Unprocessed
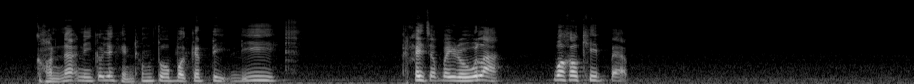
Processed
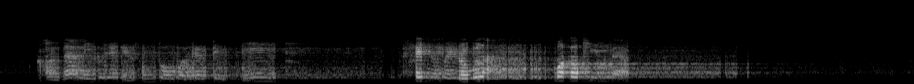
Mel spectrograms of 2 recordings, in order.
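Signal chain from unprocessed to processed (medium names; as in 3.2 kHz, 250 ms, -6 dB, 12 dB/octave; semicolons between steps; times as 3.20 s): two-slope reverb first 0.24 s, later 4.3 s, from -19 dB, DRR -2 dB; level held to a coarse grid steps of 14 dB; mistuned SSB -51 Hz 540–2500 Hz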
